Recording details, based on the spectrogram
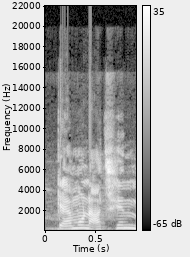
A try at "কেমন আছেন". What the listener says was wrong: এই তো হয় তোমাদের মুশকিল, এই মটা আমি কানে গেল না। যদি উচ্চারণ করে থাকো ভালো, আর যদি না উচ্চারণ করে থাকো তাহলে কেমন আছেন হয়ে যাবে, কেন আছেন হয়ে যাবে।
